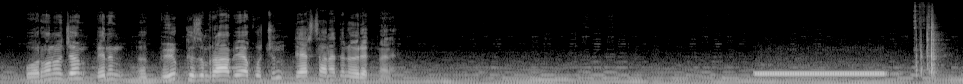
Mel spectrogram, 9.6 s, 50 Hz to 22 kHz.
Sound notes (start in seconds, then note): 7.6 phone ringing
